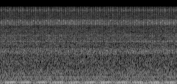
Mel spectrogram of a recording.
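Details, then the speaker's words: 2007 Lexus IS250 crank-no-start, possibly jump-started backwards, MAF, throttle and coil codes, after repair: quick regular even idle pulses without miss or knock; runs normally after repair. "I think uh I think we fixed this guys I don't see a mass airflow thing in here but uh I'm confident that we fixed it in here yeah that's good"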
